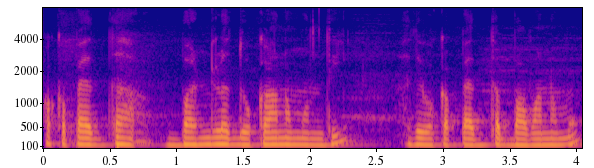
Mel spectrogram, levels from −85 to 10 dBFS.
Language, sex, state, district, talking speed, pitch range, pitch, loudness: Telugu, male, Andhra Pradesh, Krishna, 150 wpm, 125-140 Hz, 135 Hz, -18 LUFS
